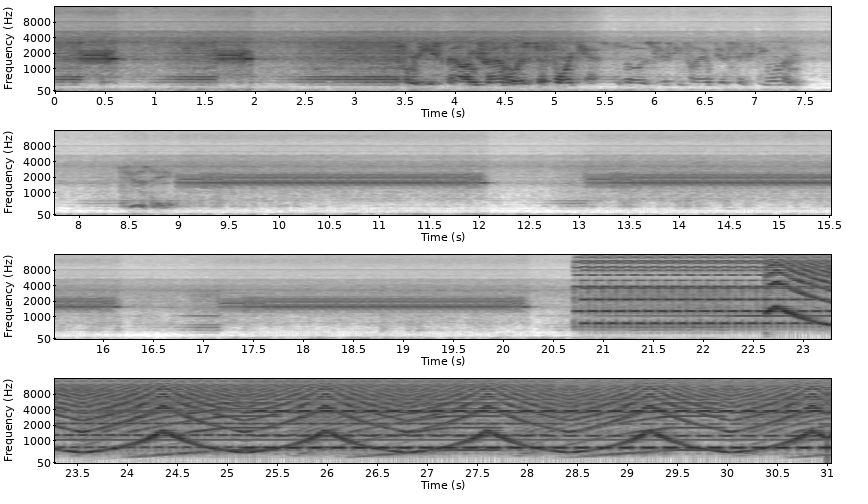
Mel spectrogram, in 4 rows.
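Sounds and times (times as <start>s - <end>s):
loud electronic alarm: 20.8s - 31.0s
rising and falling alarm sweeps: 20.8s - 31.0s
warbling digital data tones: 20.8s - 31.0s.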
